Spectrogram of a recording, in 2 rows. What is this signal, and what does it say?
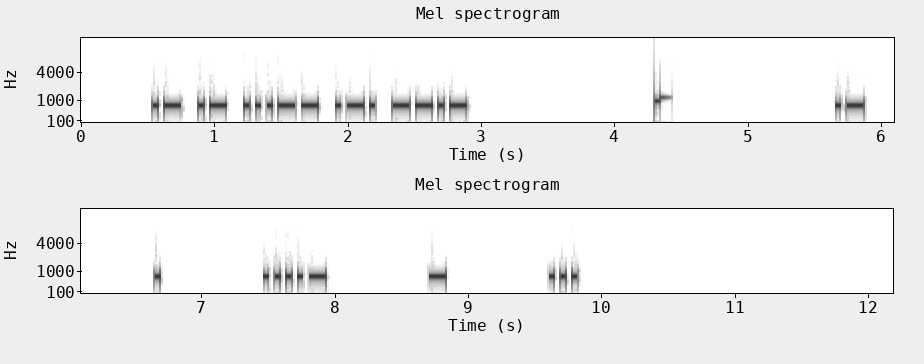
Morse code, heard as a keyed tone, about 28 wpm, spaced as for 14 wpm, 700 Hz. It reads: AA3RQ AE4TS
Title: USA Call Signs - 5 Characters - 6x Character Spacing - 28wpm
